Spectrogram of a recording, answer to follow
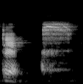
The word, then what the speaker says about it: TeX: The actual pronunciation is tech.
